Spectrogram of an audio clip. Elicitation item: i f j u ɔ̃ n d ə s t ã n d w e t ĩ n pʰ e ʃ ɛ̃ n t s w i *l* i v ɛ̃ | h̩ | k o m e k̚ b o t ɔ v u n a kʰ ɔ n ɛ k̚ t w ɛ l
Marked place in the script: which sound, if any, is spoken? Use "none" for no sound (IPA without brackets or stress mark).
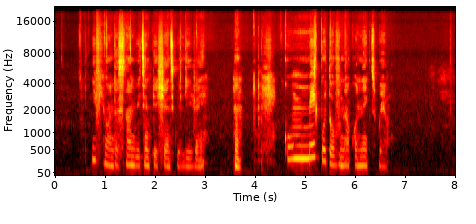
l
